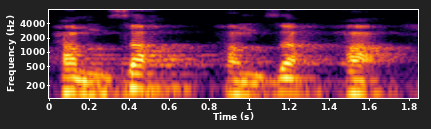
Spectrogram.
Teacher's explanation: এক নাম্বার মাখরাজ হলকের শুরু হতে হামজা হা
